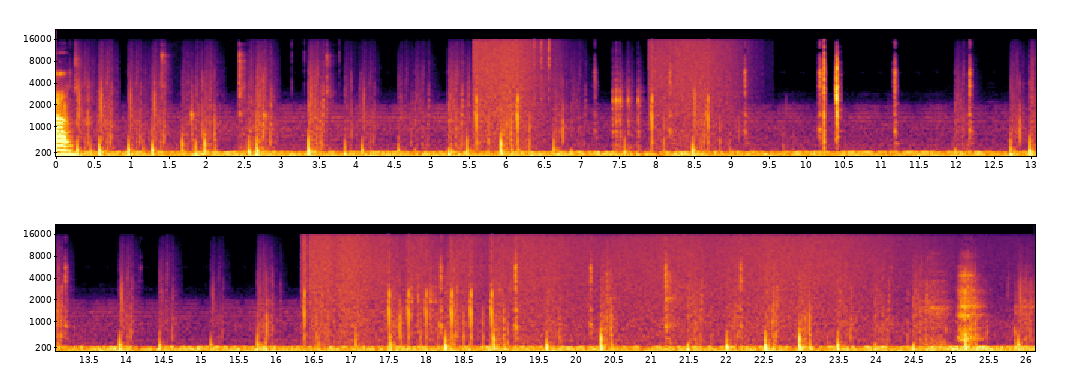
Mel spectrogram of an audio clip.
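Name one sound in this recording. Footsteps thud softly across a floor indoors.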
